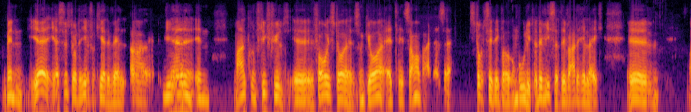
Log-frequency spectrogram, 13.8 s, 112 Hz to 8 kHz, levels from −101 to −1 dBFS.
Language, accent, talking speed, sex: Danish, native, 170 wpm, male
